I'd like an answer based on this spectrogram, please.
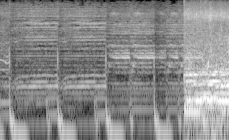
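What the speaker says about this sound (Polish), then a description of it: "gdzie znajdują się tak zwane organy morskie" Tonal pipe notes from the Zadar Sea Organ, pipes built into the seaside shore and sounded by waves, recur as a series of low, hooting pulses before a louder rush of broadband noise takes over near the end.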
